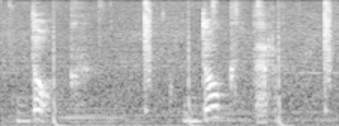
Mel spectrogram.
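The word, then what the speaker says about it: доктор: I can hear that stress falls on the first syllable doc doctor doctor here I can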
